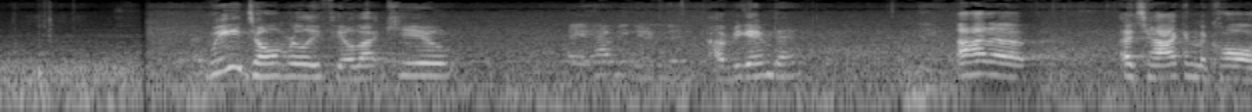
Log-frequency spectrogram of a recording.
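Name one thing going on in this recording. Several young women talk with animation in an echoing space.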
